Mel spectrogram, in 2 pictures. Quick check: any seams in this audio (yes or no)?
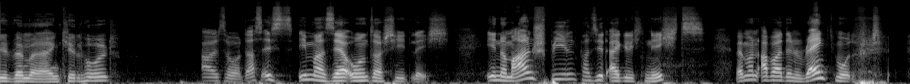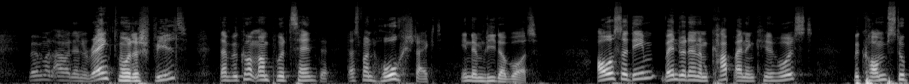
no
